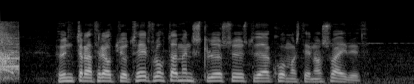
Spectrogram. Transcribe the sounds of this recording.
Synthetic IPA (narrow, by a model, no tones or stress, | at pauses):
hʏnt̪ɾaθɾjawt̪ʰiɔt̪ʰvejɾ̥flowht̪amɛnst̪lœːsʏðʏst̪vɪðaðkʰɔːmast̪ɪnːawsvaːjðɪθ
